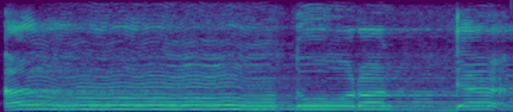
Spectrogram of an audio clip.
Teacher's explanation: nun sukun bertemu ta ikhfa hakiki, kita samarkan bunyi nun sukun dan mendengung 3 harokat.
